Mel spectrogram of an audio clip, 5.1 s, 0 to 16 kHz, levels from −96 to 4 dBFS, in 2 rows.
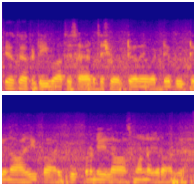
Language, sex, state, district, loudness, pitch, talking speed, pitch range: Punjabi, male, Punjab, Fazilka, -12 LUFS, 105 Hz, 235 wpm, 100-105 Hz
